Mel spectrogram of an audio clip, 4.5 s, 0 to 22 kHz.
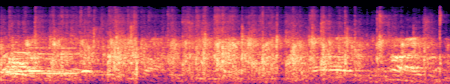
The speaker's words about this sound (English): So a round of applause for the N-400.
